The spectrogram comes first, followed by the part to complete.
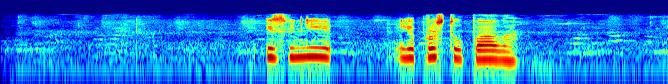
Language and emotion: Russian, sad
